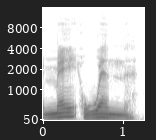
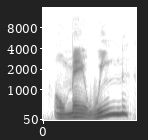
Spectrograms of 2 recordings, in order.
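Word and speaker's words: Maïwenn: La prononciation, c'est May Wen. May Wen. – May Wen. – C'est M-A-I-W-E-E-N.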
